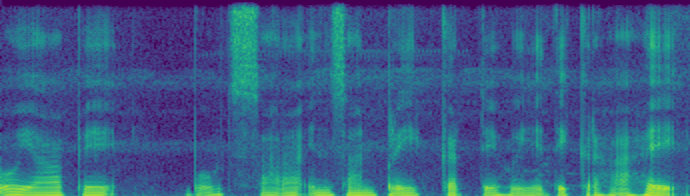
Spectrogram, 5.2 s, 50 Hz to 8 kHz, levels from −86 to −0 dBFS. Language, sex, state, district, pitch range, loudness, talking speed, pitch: Hindi, male, Arunachal Pradesh, Lower Dibang Valley, 95-105 Hz, -18 LUFS, 125 wpm, 100 Hz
